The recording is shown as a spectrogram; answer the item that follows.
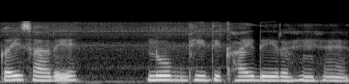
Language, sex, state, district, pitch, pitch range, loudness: Hindi, female, Uttar Pradesh, Hamirpur, 185 Hz, 165-195 Hz, -14 LUFS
